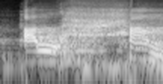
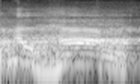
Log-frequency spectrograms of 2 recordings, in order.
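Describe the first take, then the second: First: Ha in "alham" like panting from chilli; "alham" with raspy ha. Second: Faulty ha in "alham"; wrong "alham". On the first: Teacher shows ha like chilli burn, correct "alham". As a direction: breathe out the ha of "alham", higher. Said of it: "kayak kepedesan". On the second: Teacher shows the mistake, wrong "alham". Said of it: "Bukan alham". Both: Shown as a demonstration.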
